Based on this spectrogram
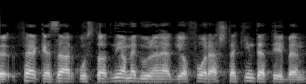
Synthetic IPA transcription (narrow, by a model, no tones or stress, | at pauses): fɛlkɛlzaːrkoːst̪ɒt̪niɒmɛɡylɛnɛrɡijɒfo̞rːaːʃt̪ɛkint̪ɛt̪eːbɛn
